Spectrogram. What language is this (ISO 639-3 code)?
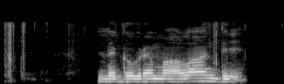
ckb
